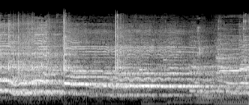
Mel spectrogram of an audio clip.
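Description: Taiwanese opera (gezaixi) singing: a performer's voice with wavering vibrato over the troupe's instrumental accompaniment. Two sharp percussion strikes come about one and two seconds in, and a low bass line joins past the midpoint.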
